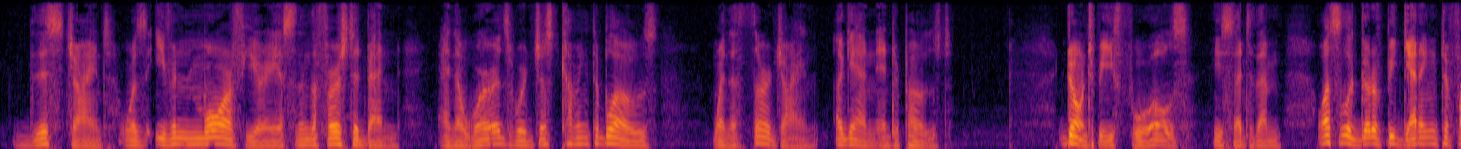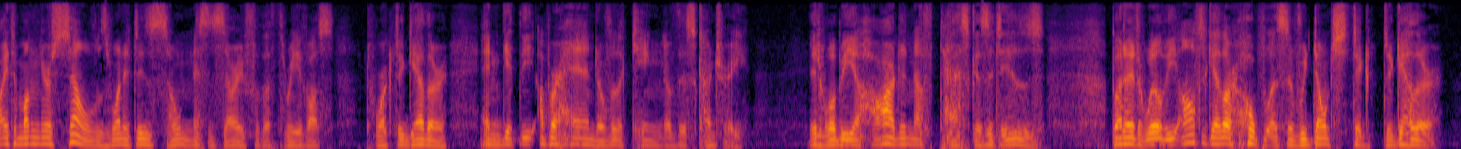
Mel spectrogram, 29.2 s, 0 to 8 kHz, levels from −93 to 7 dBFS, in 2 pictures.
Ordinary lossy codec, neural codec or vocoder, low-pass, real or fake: AAC, 48 kbps; vocoder, 22.05 kHz, 80 mel bands, WaveNeXt; 7.2 kHz; fake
